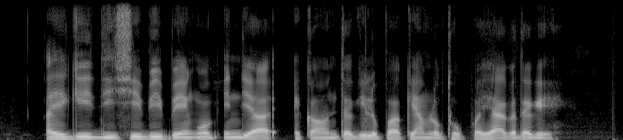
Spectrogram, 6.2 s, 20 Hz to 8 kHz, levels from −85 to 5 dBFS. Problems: none marked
